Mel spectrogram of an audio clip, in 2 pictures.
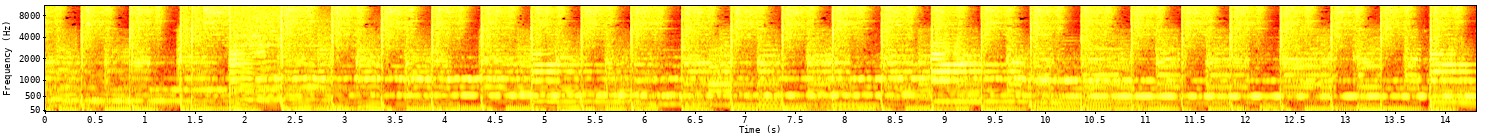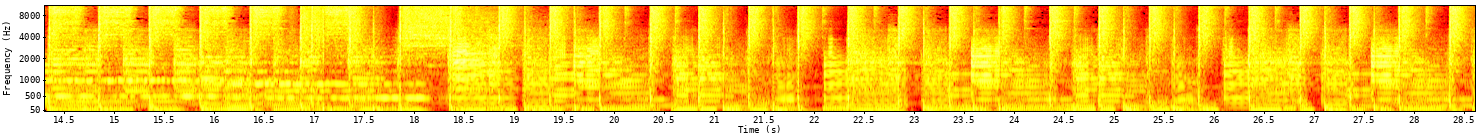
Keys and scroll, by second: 2.7 d, 11.7 d, 25.5-27.7 typing.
